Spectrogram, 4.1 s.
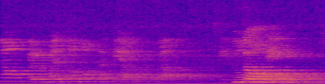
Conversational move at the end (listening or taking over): listening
